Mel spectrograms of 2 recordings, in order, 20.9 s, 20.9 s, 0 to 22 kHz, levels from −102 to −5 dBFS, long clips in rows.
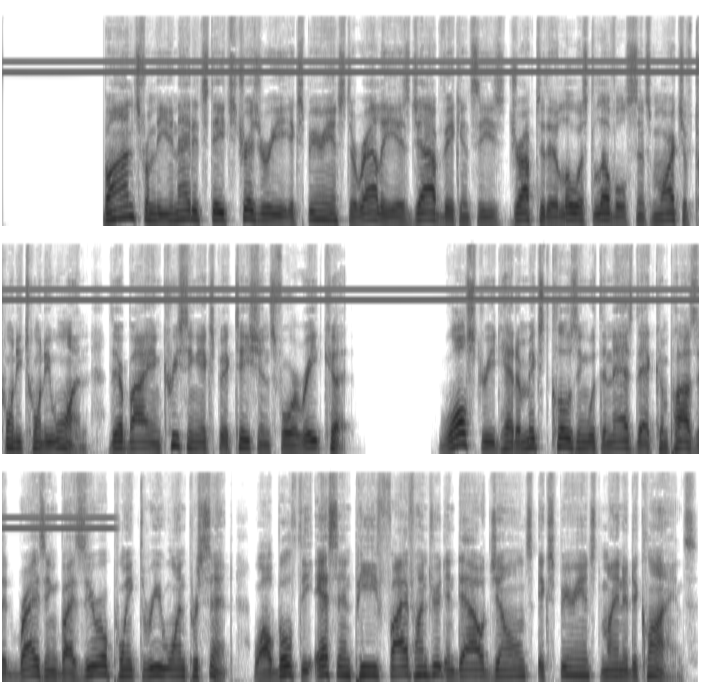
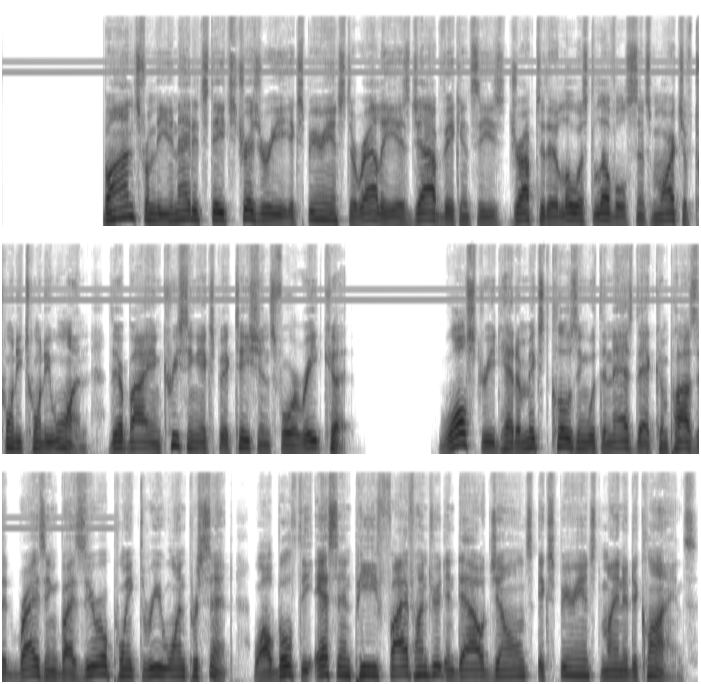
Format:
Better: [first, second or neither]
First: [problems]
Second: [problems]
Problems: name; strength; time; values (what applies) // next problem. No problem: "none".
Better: second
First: high-pitched whine; loud; until 15 s; 6 kHz, 7 dB below the speech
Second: high-pitched whine; faint; until 15 s; 6 kHz, 25 dB below the speech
